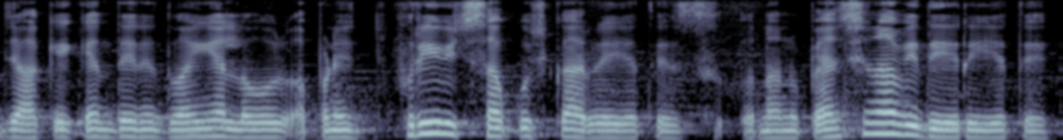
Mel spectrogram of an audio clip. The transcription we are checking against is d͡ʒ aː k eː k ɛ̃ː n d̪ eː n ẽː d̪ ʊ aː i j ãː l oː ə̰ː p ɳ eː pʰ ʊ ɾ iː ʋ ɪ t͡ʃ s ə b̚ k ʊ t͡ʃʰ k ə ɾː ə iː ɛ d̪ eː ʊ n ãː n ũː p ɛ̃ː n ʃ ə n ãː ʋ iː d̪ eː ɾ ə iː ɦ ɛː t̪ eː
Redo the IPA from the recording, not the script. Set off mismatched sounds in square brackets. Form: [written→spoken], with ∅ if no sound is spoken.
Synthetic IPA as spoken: d͡ʒ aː k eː k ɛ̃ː n d̪ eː n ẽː d̪ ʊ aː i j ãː l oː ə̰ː p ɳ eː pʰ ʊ ɾ iː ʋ ɪ t͡ʃ s ə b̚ k ʊ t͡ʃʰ k ə ɾː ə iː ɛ [d̪→t̪] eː ʊ n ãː n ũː p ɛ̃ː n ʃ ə n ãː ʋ iː d̪ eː ɾ ə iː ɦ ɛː t̪ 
